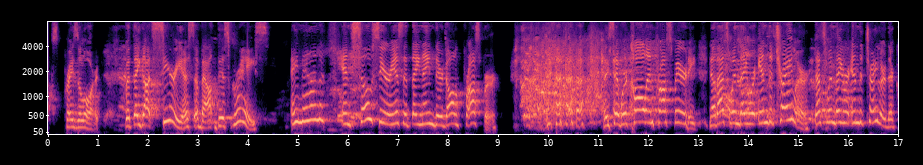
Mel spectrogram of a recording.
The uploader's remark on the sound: Recorded live at the 2023 Gulf Coast Convention.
